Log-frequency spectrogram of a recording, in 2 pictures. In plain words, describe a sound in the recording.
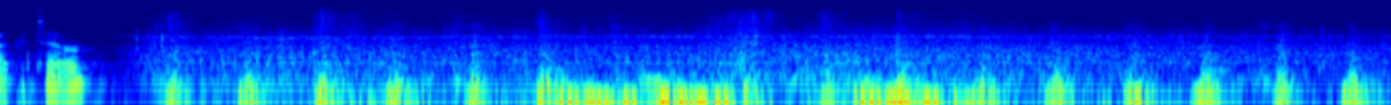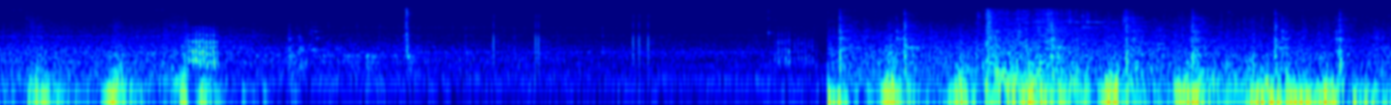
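Heavy metal footsteps thud steadily on the ground.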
